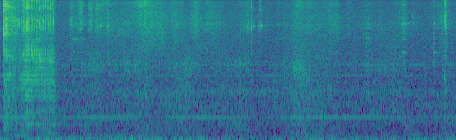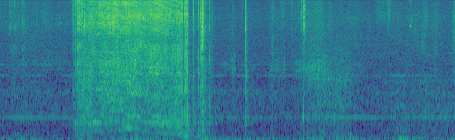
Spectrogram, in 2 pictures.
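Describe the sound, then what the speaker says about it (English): A zipper runs along the leg cover of a Badger Basket Empress round baby bassinet, giving several rasping zips of varying length, with the longest, loudest pull near the middle. "zipping it the length of the legs"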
